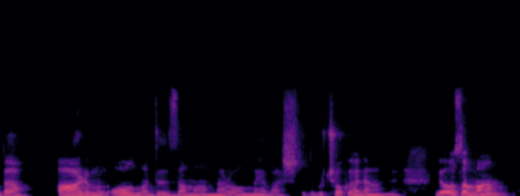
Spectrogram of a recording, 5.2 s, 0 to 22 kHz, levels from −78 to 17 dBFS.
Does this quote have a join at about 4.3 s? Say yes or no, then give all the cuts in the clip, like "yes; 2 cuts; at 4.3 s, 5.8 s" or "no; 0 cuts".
yes; 1 cut; at 4.3 s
